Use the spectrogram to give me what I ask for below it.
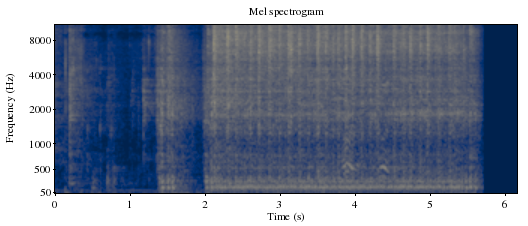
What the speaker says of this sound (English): I need to sort the idle out on this, because it's not good.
